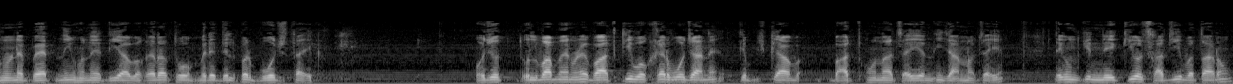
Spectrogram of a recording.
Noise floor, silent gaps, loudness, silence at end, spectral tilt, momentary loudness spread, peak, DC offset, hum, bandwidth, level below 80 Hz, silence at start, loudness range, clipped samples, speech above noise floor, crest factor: -48 dBFS; none; -24 LUFS; 0 s; -5.5 dB/octave; 12 LU; -2 dBFS; 0.6%; none; 8 kHz; -54 dBFS; 0 s; 5 LU; under 0.1%; 24 dB; 22 dB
